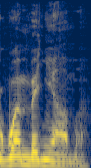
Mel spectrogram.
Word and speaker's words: Wembanyama: get lucky in the lottery and you get Wembanyama, and I know I say his name wrong, but say it, Reggie. Victor Wembanyama. Wembanyama.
